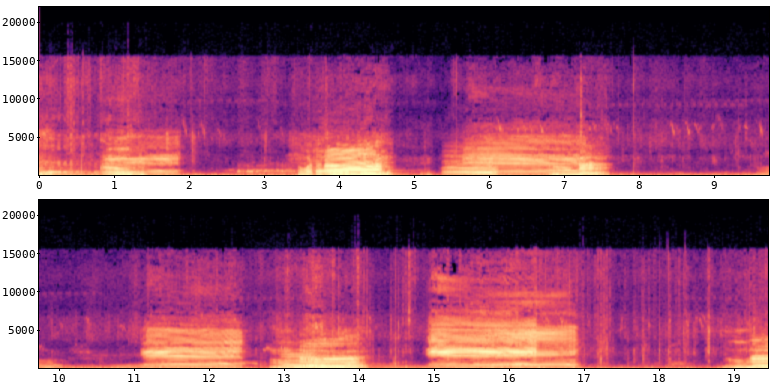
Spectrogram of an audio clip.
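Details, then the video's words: Cattle mooing repeatedly, about six long drawn-out harmonic moos of one to two seconds each, some bending in pitch, separated by quiet gaps over a steady low hum. "CUTE AND FUNNY COW SOUND VIDEOS COMPILATION"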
